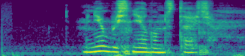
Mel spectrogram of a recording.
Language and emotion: Russian, sad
